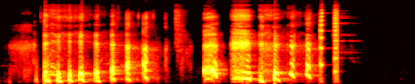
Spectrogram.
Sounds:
Laughter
